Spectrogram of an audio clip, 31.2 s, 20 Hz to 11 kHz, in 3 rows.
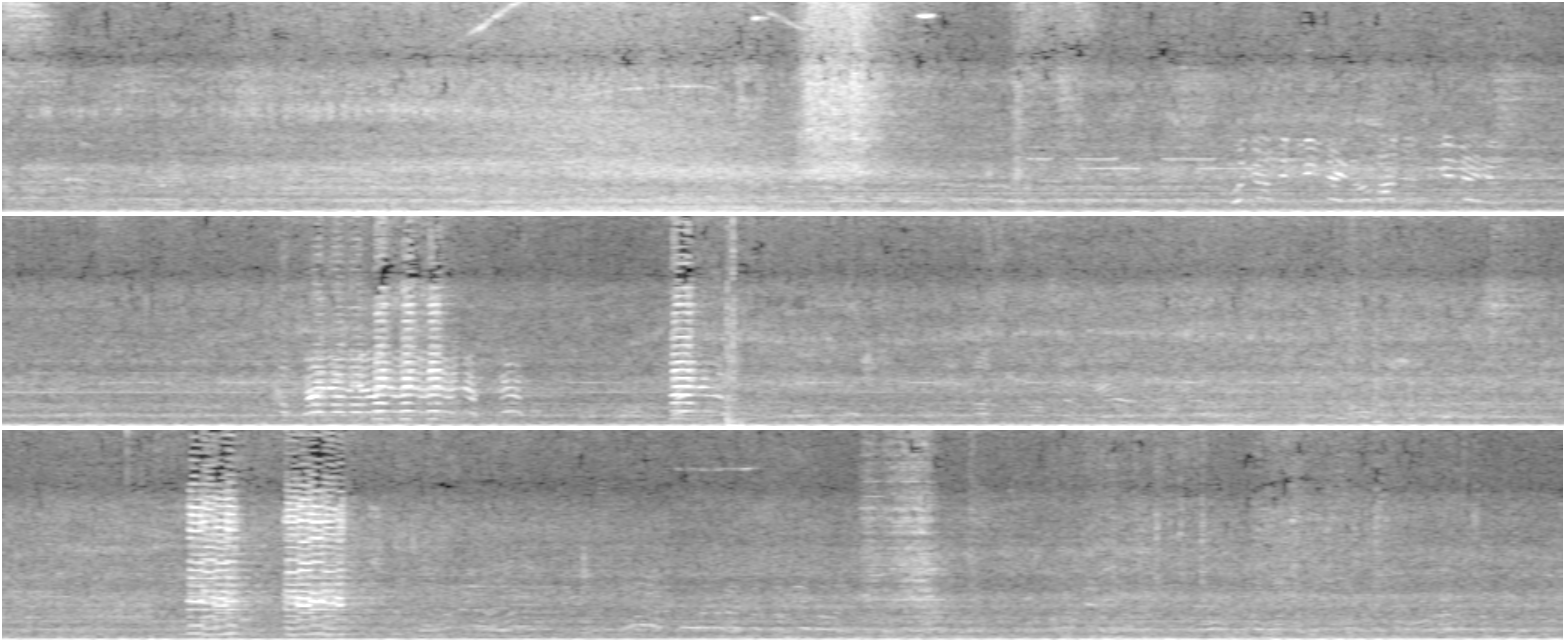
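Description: Fire-scene street noise: heavy emergency vehicles running with a steady deep rumble and background voices. There are two short warbling vehicle-horn blasts, about 13 seconds in and again about 22 seconds in.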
